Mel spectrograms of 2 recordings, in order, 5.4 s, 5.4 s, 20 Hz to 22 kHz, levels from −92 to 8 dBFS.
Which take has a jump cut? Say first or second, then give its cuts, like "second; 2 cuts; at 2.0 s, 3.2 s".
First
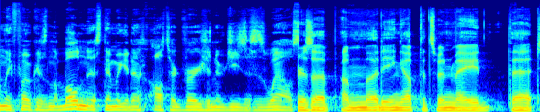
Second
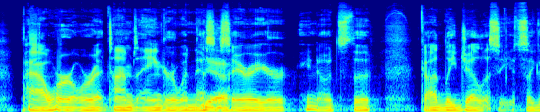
first; 1 cut; at 3.0 s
